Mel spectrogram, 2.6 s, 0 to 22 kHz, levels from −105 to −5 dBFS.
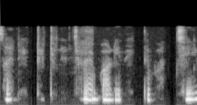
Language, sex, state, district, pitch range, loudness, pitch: Bengali, female, West Bengal, Purulia, 210-230 Hz, -18 LUFS, 225 Hz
